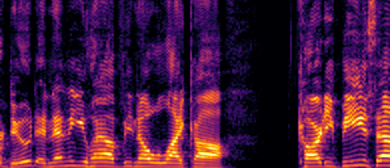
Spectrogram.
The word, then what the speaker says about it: Cardi B: And then you have, Cardi B, is that how you say it? Yeah, Cardi B.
